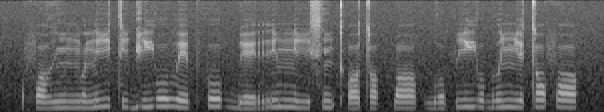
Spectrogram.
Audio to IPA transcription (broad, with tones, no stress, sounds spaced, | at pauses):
f ɔ˨ ɣ ĩ˨ ŋ ʊ˨ n iː˦ t i˨ ɡ i˦ j oː˦ β eː˨ pʰ oː˦ ɡ͡b eː˨ r i˦ m n iː˨ s ĩ˦˨ kʼ ɔ˨ t ɔ˨ k͡p ɔ˦ | ɡ o˨ p i˦ j ʊ˦˨ ɡʷ i˦ ɲ ɪ˦˨ t ɔ˦ f ɔ˦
